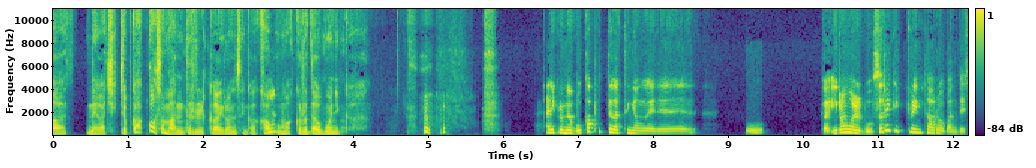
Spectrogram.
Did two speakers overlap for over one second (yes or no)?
no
